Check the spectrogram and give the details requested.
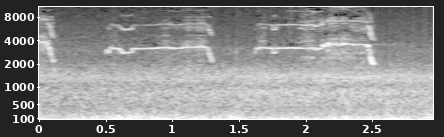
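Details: Bald eagle chicks, two, begging as they are fed in a Florida nest, 5 April 2022; two long wavering whistled notes that rise slightly and drop at the end, over continuous low rumble.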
